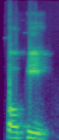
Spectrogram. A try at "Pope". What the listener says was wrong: It's not Popey. We don't pronounce the E. It's just the Pope.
